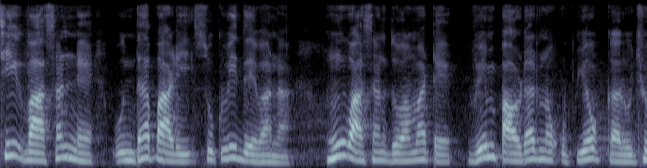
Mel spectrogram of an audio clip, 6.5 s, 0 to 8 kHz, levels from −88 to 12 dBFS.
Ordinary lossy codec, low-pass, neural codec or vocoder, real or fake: none; 7.2 kHz; codec, 16 kHz in and 24 kHz out, 2.2 kbps, FireRedTTS-2 codec; fake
